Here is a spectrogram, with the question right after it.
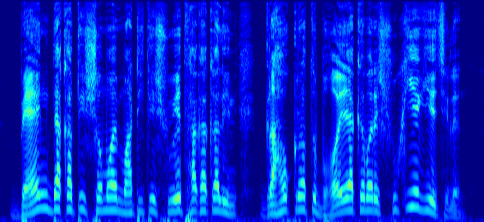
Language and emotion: Bengali, fearful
